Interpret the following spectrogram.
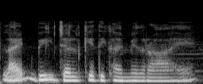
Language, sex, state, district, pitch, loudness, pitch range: Hindi, female, Arunachal Pradesh, Lower Dibang Valley, 180 Hz, -15 LUFS, 170-200 Hz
